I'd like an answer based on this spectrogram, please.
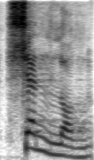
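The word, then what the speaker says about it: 神龍: his name the phonetics Shen long which is which you see written in uh Katakana between brackets and here again he used the Chinese pronunciation of these characters over the Japanese one so I thought it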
